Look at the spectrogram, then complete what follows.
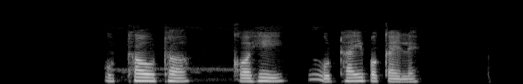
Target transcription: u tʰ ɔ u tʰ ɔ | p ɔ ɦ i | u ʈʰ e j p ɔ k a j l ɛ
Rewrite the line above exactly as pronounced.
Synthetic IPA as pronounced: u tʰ ɔ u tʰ ɔ | k ɔ ɦ i | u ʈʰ a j p ɔ k a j l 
